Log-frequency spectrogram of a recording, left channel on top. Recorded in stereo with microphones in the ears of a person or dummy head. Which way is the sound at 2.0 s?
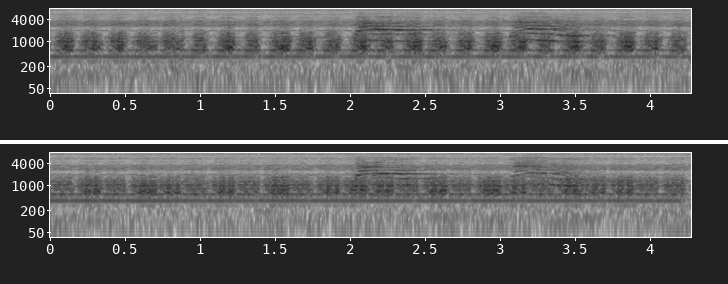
65° right (ahead or behind).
